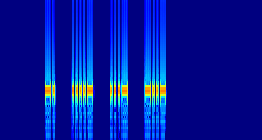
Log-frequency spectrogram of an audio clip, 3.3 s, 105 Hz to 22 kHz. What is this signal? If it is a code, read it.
Morse code, heard as a keyed tone, about 47 wpm, spaced as for 28 wpm, 700 Hz. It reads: N4VX
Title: USA Call Signs - 4 Characters - 3x Character Spacing - 50wpm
